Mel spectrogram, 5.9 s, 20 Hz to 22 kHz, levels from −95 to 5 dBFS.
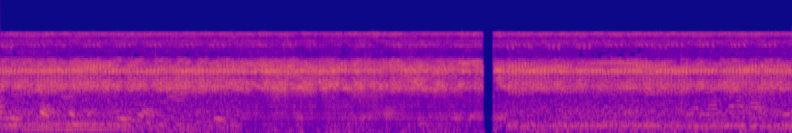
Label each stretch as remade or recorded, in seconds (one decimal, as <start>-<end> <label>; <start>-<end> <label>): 0.0-1.8 recorded; 1.8-3.8 remade; 3.8-5.9 recorded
